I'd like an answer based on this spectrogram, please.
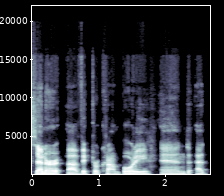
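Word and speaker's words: Stjernborg: a bell it's because the spelling is very different than the pronunciation um it's spelled a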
